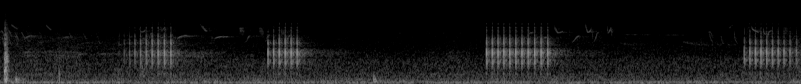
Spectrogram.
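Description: A bird making four short, harsh, rattling bursts, spaced one to three seconds apart, with faint high chirps of small birds between them.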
